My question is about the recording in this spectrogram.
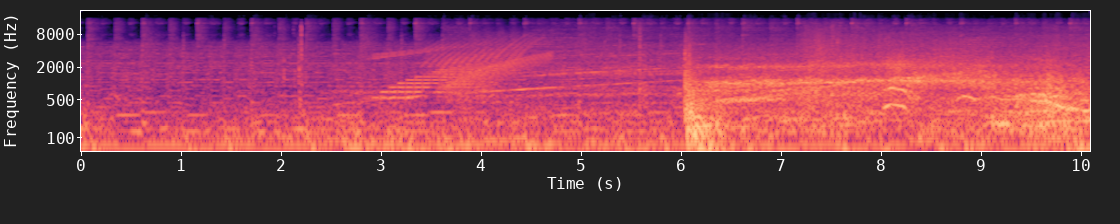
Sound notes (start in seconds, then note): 2.3 engine roaring; 6.0 rock music playing; 7.3 engine accelerating; 7.3 man shouting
